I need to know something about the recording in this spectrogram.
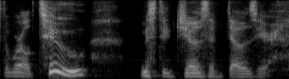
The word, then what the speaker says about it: Dozier: during for my wedding my grandfather um said doer and my dad um told me that my last name is French German which I never knew and so my grandfather pronounced it correctly but I've always heard doer but it's it is doer so that's hilarious dude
